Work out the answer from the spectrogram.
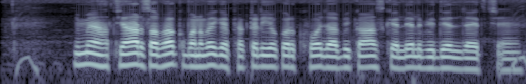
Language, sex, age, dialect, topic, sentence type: Maithili, male, 36-40, Bajjika, banking, statement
